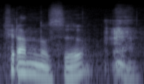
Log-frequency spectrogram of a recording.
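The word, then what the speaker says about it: τύραννος: 그렇게 예쁜 이름은 아닙니다 두란노 소원을 헬라 원어로 보면 노스 튜란노스 우리는 두란노 이렇게 했는데 헬라 단어는 튜란노스 의미는 폭입니다 폭군 의외죠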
